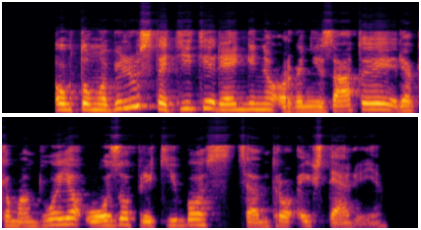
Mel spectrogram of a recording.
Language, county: Lithuanian, Klaipėda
